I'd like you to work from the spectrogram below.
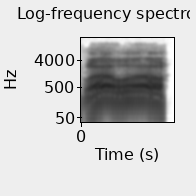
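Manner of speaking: jolted by bumps; on a bumpy road. Real, not acted. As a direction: voice bouncing over rough ground. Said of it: "sorry about the bumps".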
